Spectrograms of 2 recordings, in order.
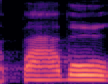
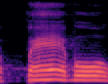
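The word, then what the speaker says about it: Pääbo: Hai chữ A nhưng mà lại có cái dấu chấm ở trên. Thì hơi đọc hơi mềm đi như là tiếng Đức, umlau của tiếng Đức. Thế đọc là Pabo cũng được mà Pebo cũng được. Thế thì chúng tôi những người đi Đức về thì có thể quen là đọc là Pebo, chứ không phải Pabo.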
